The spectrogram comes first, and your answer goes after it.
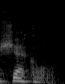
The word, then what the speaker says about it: shekel: is up okay then the tekkel or shekel tackle or shackle whichever way you want you could be pronounced either way tackle shekel uh is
